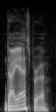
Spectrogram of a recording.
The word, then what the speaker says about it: Diaspora: Diaspora, am I saying that right? – Diaspora.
